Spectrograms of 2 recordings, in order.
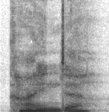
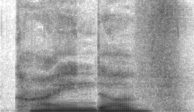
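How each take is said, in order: First: The two words run together into one reduced word. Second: The two words are said separately and fully.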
